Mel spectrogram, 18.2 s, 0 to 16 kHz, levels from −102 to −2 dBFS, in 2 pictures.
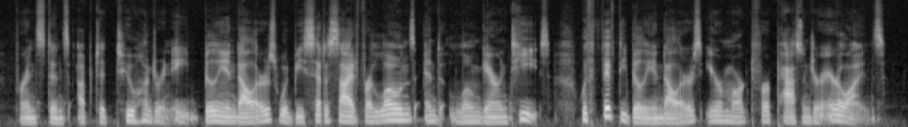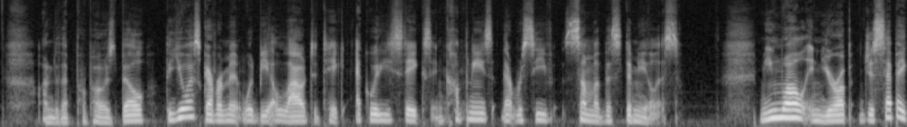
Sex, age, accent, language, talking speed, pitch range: male, 30-49, American, English, 160 wpm, 110-135 Hz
